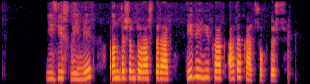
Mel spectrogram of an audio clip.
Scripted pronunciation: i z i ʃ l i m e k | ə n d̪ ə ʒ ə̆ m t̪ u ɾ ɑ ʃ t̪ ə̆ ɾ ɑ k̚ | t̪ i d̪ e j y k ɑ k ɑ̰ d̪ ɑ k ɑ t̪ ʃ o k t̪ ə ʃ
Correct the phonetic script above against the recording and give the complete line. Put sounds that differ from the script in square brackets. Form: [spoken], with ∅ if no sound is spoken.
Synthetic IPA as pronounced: i z i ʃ l i m e k | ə n d̪ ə ʒ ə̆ m t̪ [o] ɾ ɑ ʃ t̪ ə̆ ɾ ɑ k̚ | t̪ i d̪ e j y k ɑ k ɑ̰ d̪ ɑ k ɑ t̪ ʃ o k t̪ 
